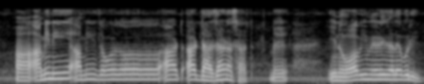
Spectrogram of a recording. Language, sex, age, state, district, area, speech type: Goan Konkani, male, 45-60, Goa, Canacona, rural, spontaneous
